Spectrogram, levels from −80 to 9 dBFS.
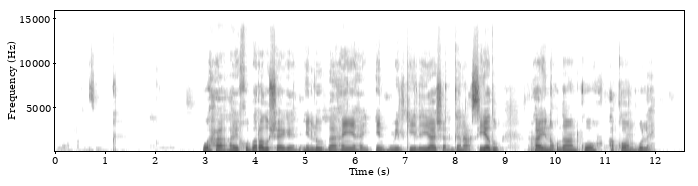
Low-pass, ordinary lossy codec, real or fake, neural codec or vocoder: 14.4 kHz; none; fake; vocoder, 44.1 kHz, 128 mel bands, Pupu-Vocoder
